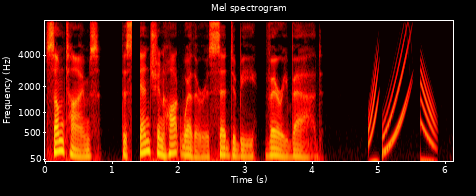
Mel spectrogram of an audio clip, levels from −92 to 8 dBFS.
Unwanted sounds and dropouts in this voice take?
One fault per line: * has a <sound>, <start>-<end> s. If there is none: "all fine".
* has a dropout, 1.3-1.4 s
* has a chirp, 4.9-5.9 s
